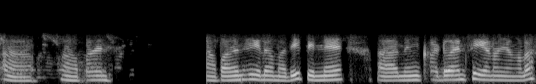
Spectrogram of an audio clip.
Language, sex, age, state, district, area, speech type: Malayalam, female, 45-60, Kerala, Alappuzha, rural, conversation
